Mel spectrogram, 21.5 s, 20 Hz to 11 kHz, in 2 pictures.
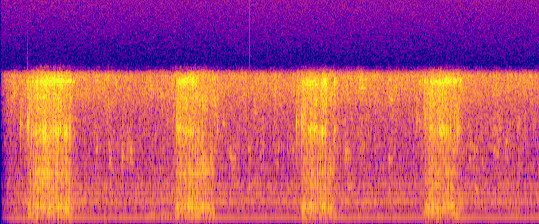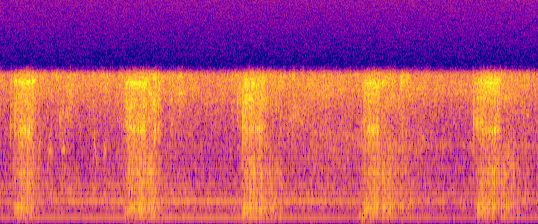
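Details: Adult woman (sister-in-law) snoring heavily in sleep: loud rattling snores on each in-breath, about 25 per minute, over steady room hum.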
